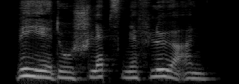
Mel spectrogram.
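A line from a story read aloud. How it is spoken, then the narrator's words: Growling. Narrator (German): knurrte er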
